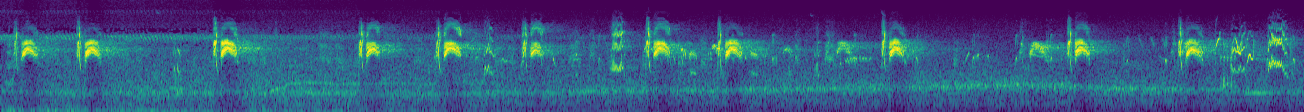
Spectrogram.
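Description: Desert birds sing outdoors at dawn on Gray Ranch, a nature conservancy easement in the New Mexico panhandle, recorded by Bernie Krause, in a steady series of short, bright chirping phrases repeating every second or so, clear over a soft, quiet background hiss, with no one talking.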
